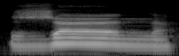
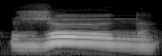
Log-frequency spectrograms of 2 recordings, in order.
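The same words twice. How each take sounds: First: The vowel is an open, rounded eu sound. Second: The vowel is a closed, rounded eu sound. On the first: The speaker calls it right. "I say jeune" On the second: The speaker calls it wrong. "I don't say jeune"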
